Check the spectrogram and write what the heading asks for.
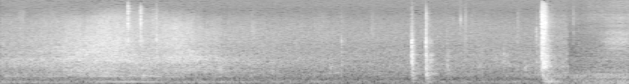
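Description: A car driving past on the street, swelling and fading about one to two seconds in. Later come a couple of light clicks and then a single sharp knock near the end.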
